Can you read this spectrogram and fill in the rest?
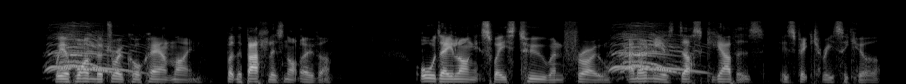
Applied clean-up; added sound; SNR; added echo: none; Cheering; 4 dB; none.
